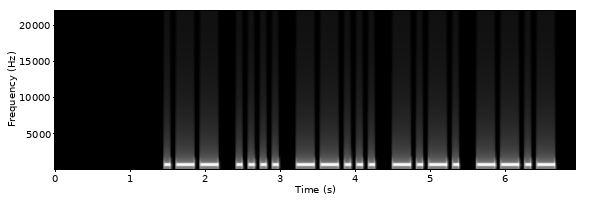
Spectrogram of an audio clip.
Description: Morse code, heard as a keyed tone, about 15 wpm, 700 Hz. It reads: WH7CQ
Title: USA Call Signs Repeated 2x 15wpm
